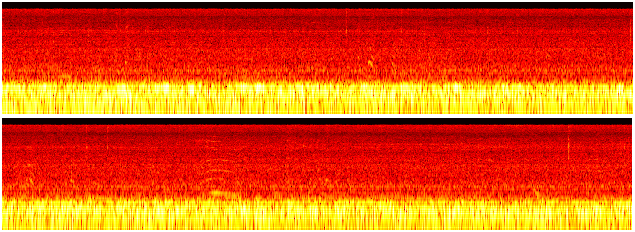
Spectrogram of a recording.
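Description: Airliner cabin noise during the landing rollout: a steady low rumble of the engines and the wheels on the runway, easing slightly as the plane slows. A steady hum fades out after several seconds.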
